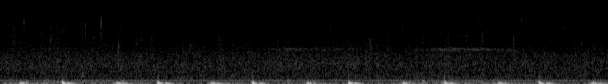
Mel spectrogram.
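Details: Heartbeat in an ASMR sleep-aid loop with rain ambience and soft breathing: steady, low paired thumps at about 63 beats per minute, even and regular, over a faint soft background.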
